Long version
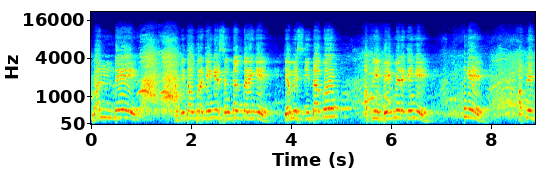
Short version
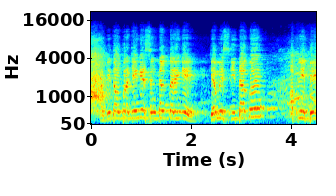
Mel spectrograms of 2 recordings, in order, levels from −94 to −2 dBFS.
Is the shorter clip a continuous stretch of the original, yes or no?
yes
